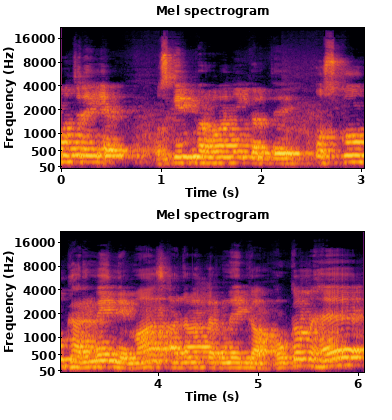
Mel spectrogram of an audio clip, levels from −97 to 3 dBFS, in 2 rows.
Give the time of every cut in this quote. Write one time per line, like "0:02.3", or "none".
0:02.5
